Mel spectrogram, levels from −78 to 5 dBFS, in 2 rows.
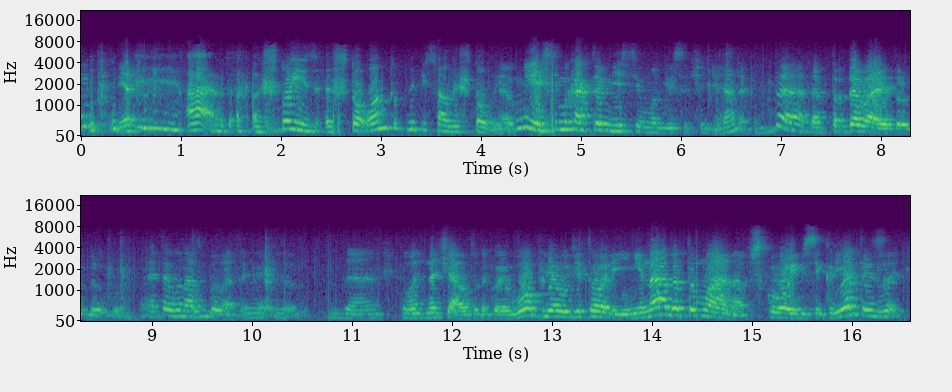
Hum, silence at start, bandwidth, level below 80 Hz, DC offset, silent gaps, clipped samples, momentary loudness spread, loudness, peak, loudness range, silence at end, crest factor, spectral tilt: none; 0 s; 9.2 kHz; -54 dBFS; under 0.1%; none; under 0.1%; 11 LU; -19 LUFS; -4 dBFS; 6 LU; 0 s; 16 dB; -6 dB/octave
